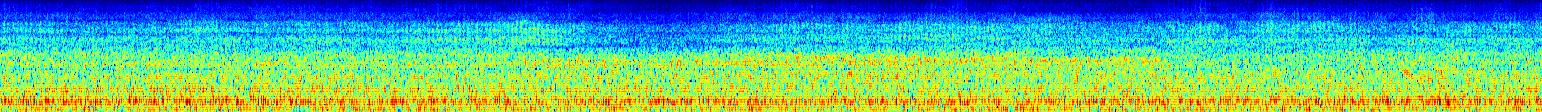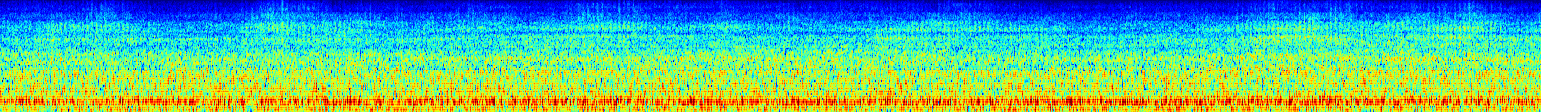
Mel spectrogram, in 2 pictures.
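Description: Steady, loud engine and air noise of an aircraft heard from on board, unbroken as it flies past the cliffs and comes down towards the runway.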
